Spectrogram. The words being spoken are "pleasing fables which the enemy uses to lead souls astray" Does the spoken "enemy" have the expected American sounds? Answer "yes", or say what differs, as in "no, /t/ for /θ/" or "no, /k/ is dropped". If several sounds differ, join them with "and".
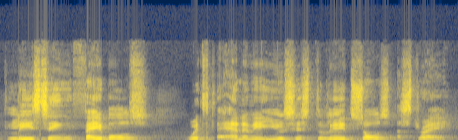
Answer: yes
